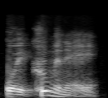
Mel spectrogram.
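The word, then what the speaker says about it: οἰκουμένη: And the fourth word is that one, which is pronounced oikumene, and it is, I think, world as a political identity.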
